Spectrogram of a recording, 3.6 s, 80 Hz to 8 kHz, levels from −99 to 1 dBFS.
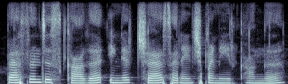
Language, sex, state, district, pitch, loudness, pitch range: Tamil, female, Tamil Nadu, Nilgiris, 215 Hz, -16 LUFS, 200-235 Hz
